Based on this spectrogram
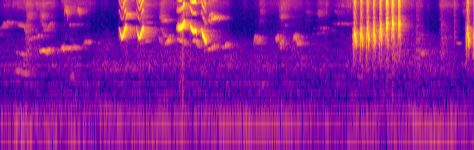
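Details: A mini green leafbird sings a varied, chattering song of high whistles and rapid trilled bursts, with a fast stuttering series of sharp notes near the end.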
